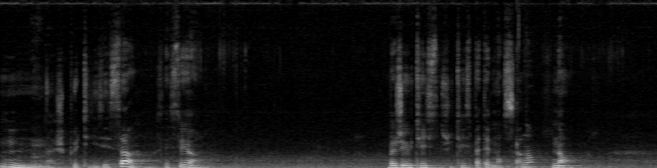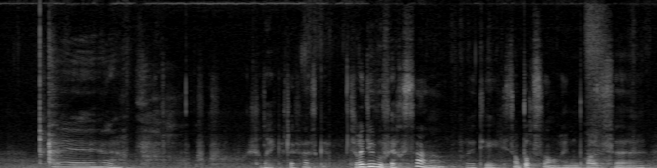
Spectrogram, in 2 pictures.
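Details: Woman with aphasia from a brain lesion, fluent speech with word substitutions and distorted words while searching for a word; fluent aphasia with word-finding difficulty.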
